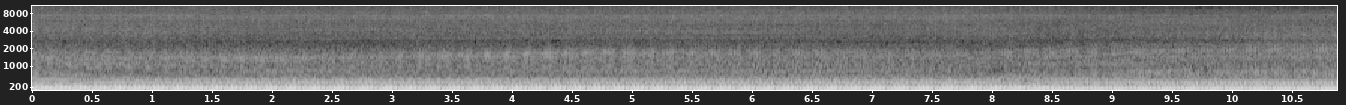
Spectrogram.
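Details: Normal idle: an 800hp 2JZ turbo Lexus IS300, wrecked in a front-end collision and sitting unused, started on a replacement battery with no coolant and was run only briefly. Smooth, even idle, steady low drone with slight rev swells, no knocks or misses; runs healthy.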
